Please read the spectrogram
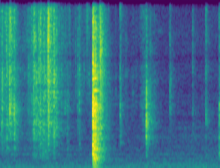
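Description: Steel-and-plastic folding hand truck being folded up: one sharp clack about a second in, with a couple of lighter clicks around it, as the toe plate is swung up.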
